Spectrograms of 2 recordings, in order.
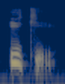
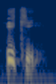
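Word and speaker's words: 行き: For our verb, this form is iky or iky.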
